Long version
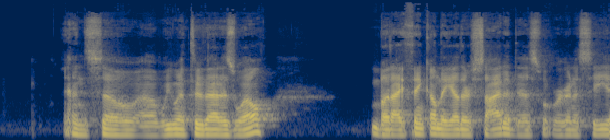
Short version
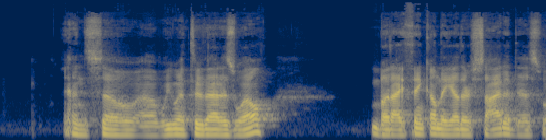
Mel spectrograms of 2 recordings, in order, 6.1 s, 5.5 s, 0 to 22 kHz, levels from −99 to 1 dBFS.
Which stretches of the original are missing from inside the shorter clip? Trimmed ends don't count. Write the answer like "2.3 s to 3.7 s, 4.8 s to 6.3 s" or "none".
none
